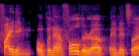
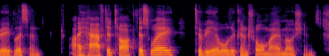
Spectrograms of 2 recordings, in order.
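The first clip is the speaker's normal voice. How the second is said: dropped-down hypnotic voice, lower and quieter; 4 semitones lower, 5 dB quieter than usual. Showing how he talks to her when really trying to communicate: hypnotist voice. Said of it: "I'll drop down into my hypnotist voice".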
